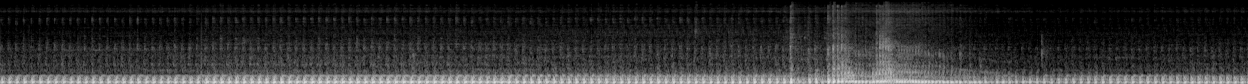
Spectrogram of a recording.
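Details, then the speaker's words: Weathered motorcycle from Wales on a quick test ride: steady deep thumping idle with a brief throttle blip mid-clip, settling back evenly; runs spot on and needs nothing. "Yeah. Spot on. That is a quick flip. Nothing. Needs nothing."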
